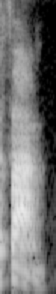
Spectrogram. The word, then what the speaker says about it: Tham: And another cake has been sent from Pronto to Tham. It's Tham, by the way, not Tam, I have been told.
